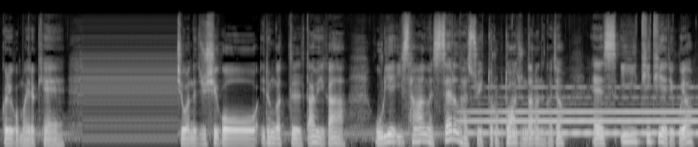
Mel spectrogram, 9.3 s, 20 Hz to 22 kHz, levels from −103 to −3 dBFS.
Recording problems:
background music; loud; throughout; 2 dB below the speech
audio freezing; at 1 s for 1.5 s

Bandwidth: 15 kHz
